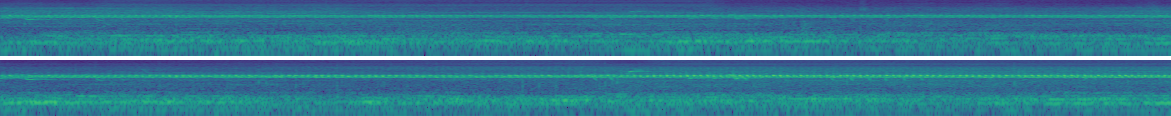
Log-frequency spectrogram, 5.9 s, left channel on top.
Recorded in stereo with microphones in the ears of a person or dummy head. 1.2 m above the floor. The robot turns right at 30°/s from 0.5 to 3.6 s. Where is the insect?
170° right, 0.8 m; by 5.9 s 75° right, 0.8 m.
